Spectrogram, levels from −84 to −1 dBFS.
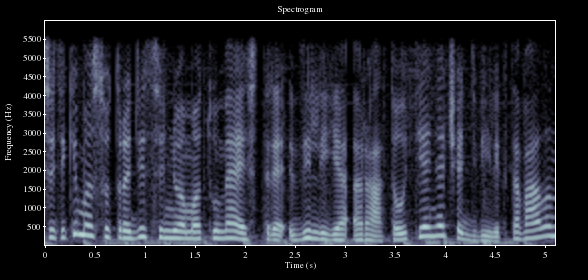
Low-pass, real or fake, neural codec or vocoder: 5.4 kHz; real; none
